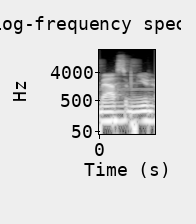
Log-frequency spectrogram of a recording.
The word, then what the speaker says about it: Masamune: This is supposed to be pronounced Masamune.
